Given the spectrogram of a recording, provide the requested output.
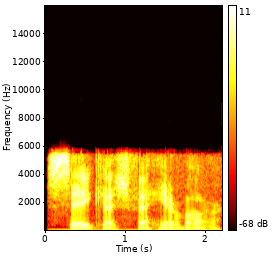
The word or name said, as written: Szekesfehervar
